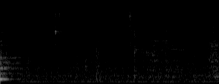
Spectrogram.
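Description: Near-silent room tone with a couple of faint, brief clicks, one about half a second in and another just past a second.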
